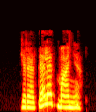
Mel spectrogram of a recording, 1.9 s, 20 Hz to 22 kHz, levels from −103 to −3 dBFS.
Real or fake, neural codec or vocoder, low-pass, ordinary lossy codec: real; none; 7.2 kHz; MP3, 32 kbps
